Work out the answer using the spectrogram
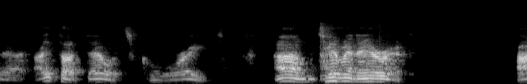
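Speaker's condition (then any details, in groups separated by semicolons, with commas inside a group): Cerebral palsy; present from birth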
